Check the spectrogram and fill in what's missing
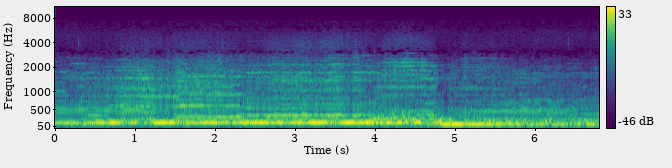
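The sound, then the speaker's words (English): A car drives steadily, its engine a loud, continuous droning hum that shifts to a lower pitch near the end, as if changing gear or easing off. No voices. “The rest of the drive was uneventful.”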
